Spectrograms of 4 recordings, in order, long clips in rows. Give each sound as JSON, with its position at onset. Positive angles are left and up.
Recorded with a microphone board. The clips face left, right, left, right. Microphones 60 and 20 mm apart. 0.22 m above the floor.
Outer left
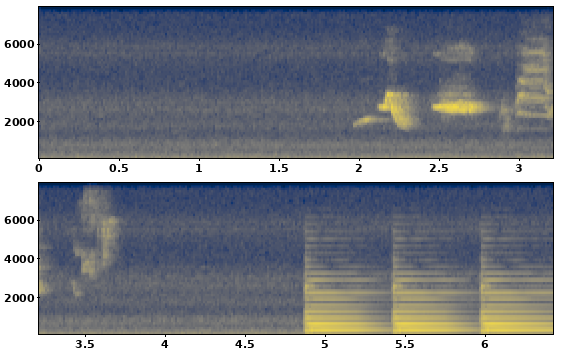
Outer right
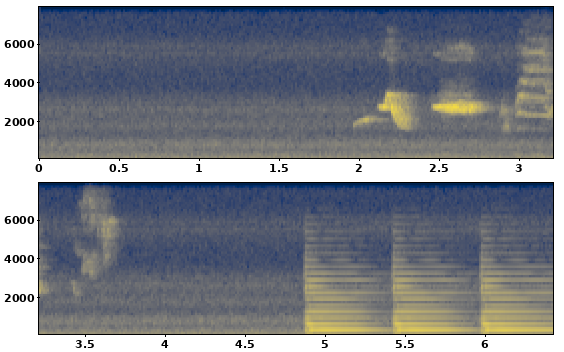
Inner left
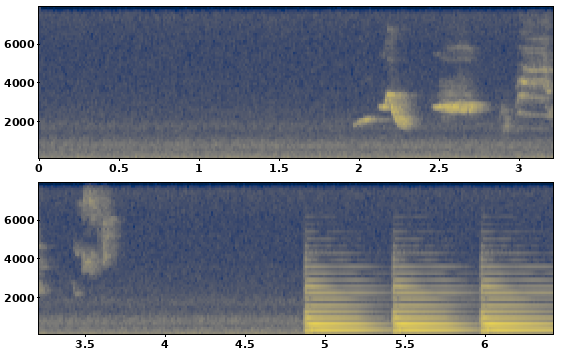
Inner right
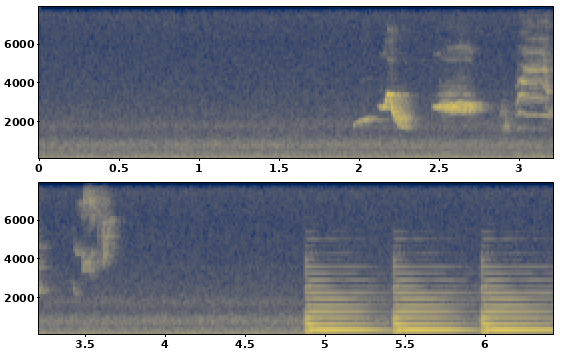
{"t": 2.0, "sound": "a bird", "side_deg": -20, "distance_m": 0.7}
{"t": 4.9, "sound": "a piano", "side_deg": 35, "distance_m": 0.7}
